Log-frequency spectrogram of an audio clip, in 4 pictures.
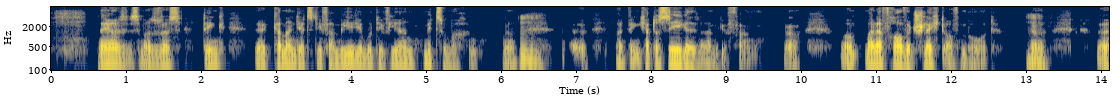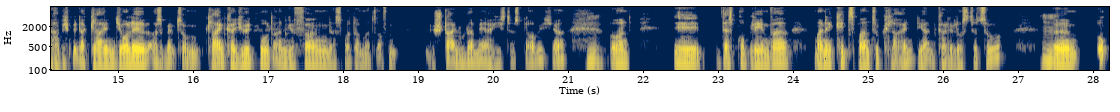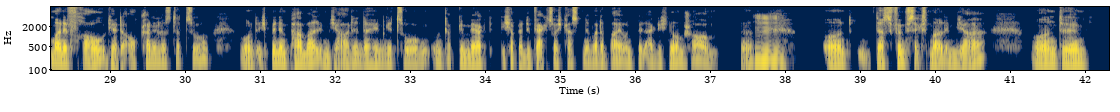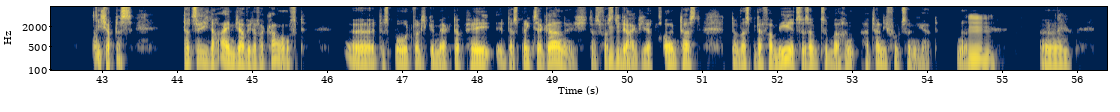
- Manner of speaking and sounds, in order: other background noise
- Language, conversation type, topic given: German, advice, Wie kann ich mich von Familienerwartungen abgrenzen, ohne meine eigenen Wünsche zu verbergen?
